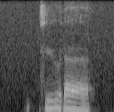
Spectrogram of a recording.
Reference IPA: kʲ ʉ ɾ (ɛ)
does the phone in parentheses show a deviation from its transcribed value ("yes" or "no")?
no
